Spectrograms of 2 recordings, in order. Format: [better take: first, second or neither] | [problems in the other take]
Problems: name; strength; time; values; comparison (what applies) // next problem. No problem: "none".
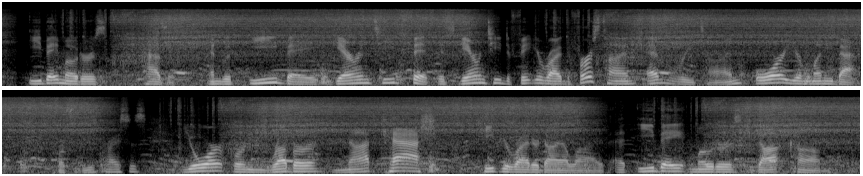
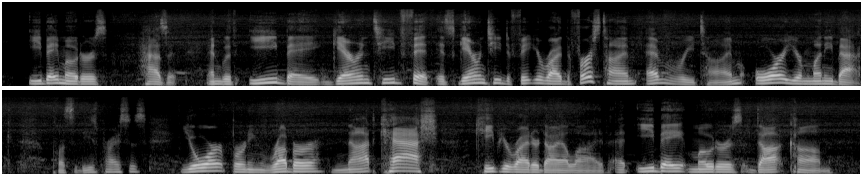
second | hiss; loud; throughout; 3 dB below the speech; faint in the second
